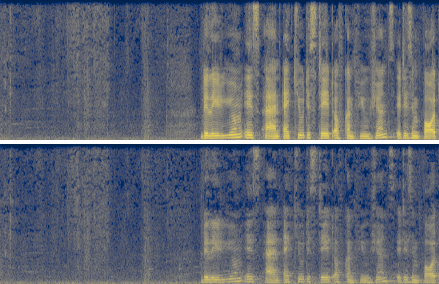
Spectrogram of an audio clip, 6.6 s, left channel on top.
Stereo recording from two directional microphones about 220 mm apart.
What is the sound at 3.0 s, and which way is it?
Speech, 45° left (ahead or behind).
